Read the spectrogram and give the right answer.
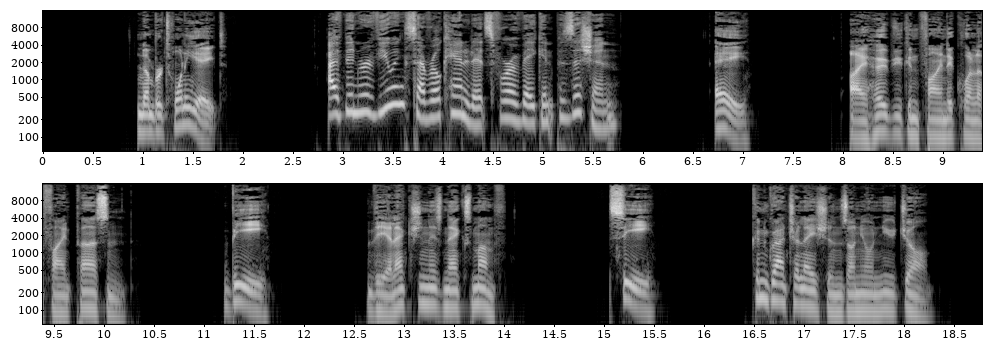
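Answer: A: I hope you can find a qualified person.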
